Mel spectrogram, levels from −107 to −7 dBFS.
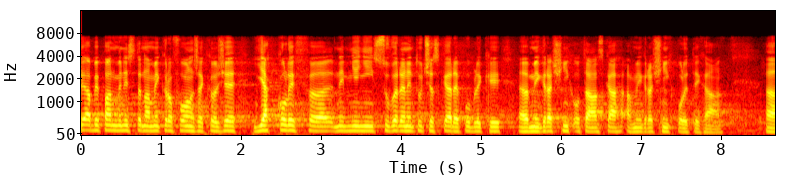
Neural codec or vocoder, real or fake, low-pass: none; real; 7.2 kHz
